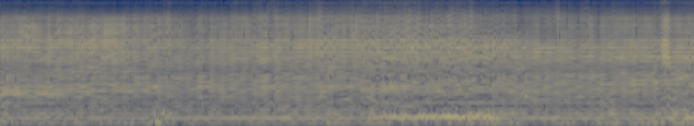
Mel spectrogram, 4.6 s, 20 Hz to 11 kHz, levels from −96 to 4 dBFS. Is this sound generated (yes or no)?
yes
